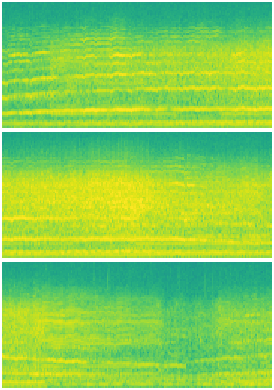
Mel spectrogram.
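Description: Motor vehicle driving past: a pitched engine note that rises slowly, swells to its loudest about halfway through and falls away again, over a steady low hum that stops about eight seconds in.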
